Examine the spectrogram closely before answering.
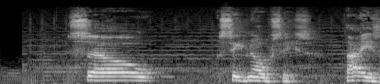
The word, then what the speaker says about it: Psygnosis: is the pronunciation yeah i've always said diagnosis because it would be cygnosis you know the y and the g being like yeah it makes sense so psygnosis that is how i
